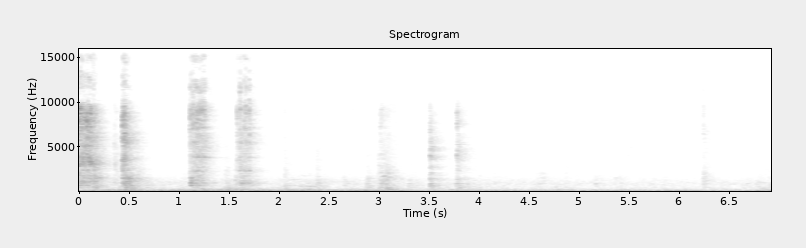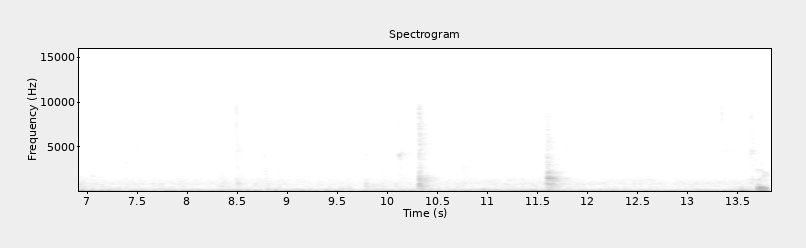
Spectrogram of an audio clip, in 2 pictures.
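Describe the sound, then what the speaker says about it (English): A Torx 40 bolt holding the front of a motorcycle fuel tank is backed out, giving close clicking ratchet strokes that are dense at first and then sparse over a steady low background hum, with no voices. "So I'm gonna pull this Torx 40 out of here."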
